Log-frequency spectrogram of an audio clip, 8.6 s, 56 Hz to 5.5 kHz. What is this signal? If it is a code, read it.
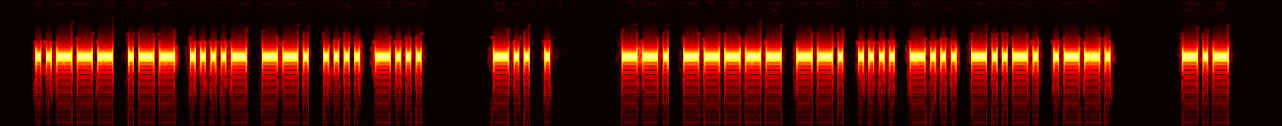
Morse code, heard as a keyed tone, about 36 wpm, 700 Hz. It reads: 2W4GHB DE G0GHB/P K
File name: UK MASTER QSOs TRAINING / 35WPM / UK MASTER QSOs 0010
